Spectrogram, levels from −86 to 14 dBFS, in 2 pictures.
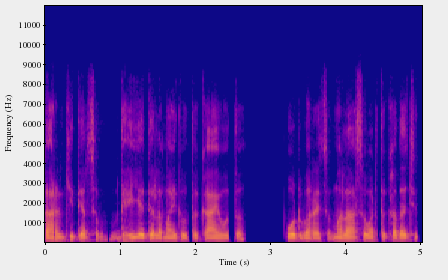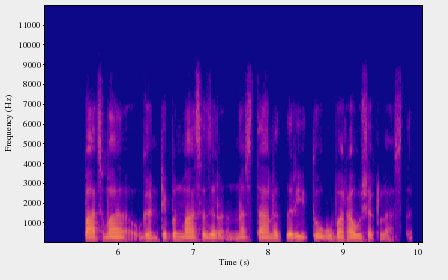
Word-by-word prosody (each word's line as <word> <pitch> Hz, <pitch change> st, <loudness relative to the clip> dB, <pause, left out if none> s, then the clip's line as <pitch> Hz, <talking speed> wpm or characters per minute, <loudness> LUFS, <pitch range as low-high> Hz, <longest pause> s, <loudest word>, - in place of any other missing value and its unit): कारण 140 Hz, +1 st, +2 dB
की 160 Hz, -, -1 dB
त्याचं 145 Hz, +1 st, 0 dB, 0.2 s
ध्येय 140 Hz, +1 st, +4 dB
त्याला 130 Hz, -1 st, +4 dB
माहीत 130 Hz, 0 st, 0 dB
होतं. 130 Hz, -, -1 dB
काय 130 Hz, 0 st, +1 dB
होतं? 130 Hz, -1 st, -3 dB, 0.6 s
पोट 140 Hz, -3 st, +5 dB
भरायचं. 125 Hz, -2 st, -1 dB
मला 135 Hz, +1 st, +3 dB
असं 140 Hz, 0 st, -2 dB
वाटतं, 140 Hz, +1 st, -2 dB
कदाचित 140 Hz, 0 st, +1 dB, 0.6 s
5 145 Hz, +1 st, +4 dB
मां 140 Hz, -1 st, +4 dB, 0.3 s
घंटे 130 Hz, +2 st, -1 dB
पण 155 Hz, -2 st, -1 dB
मासा 140 Hz, 0 st, +1 dB
जर 140 Hz, 0 st, +1 dB, 0.2 s
नसता 140 Hz, 0 st, -2 dB
आला 135 Hz, 0 st, 0 dB
तरी 150 Hz, +1 st, +3 dB
तो 145 Hz, -, +2 dB, 0.2 s
उभा 135 Hz, -, +1 dB
राहू 135 Hz, -1 st, +3 dB
शकला 130 Hz, -, -5 dB
असता. -, -, -17 dB
140 Hz, 175 wpm, -21 LUFS, 130-140 Hz, 0.6 s, पोट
